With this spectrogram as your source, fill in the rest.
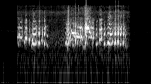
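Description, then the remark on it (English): A turkey gobbles in two loud, rapid rattling bursts with a short pause between them, clear with no one talking. “Well, I, have never heard a turkey do karaoke.”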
